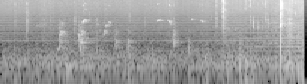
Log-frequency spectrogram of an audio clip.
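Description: Felt-tip marker squeaking on a glass lightboard in short chirps as words are written and underlined, with a couple of sharp taps near the end.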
